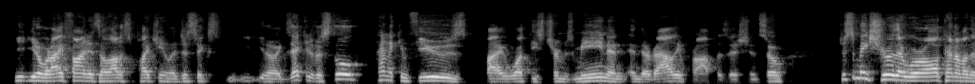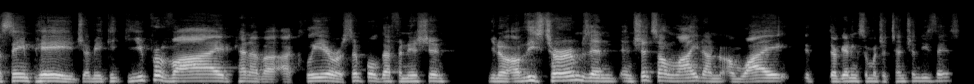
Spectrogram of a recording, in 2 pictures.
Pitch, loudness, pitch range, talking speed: 150 Hz, -18 LUFS, 140-175 Hz, 245 wpm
